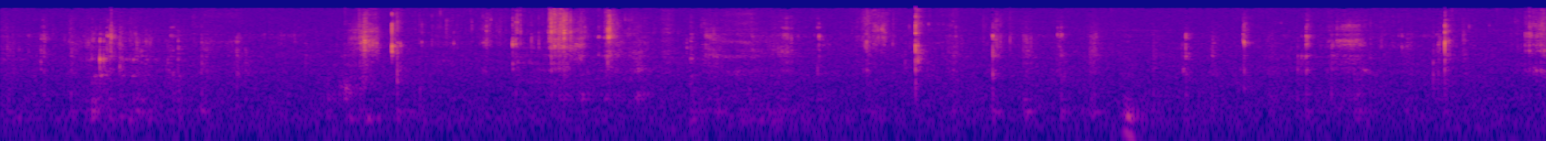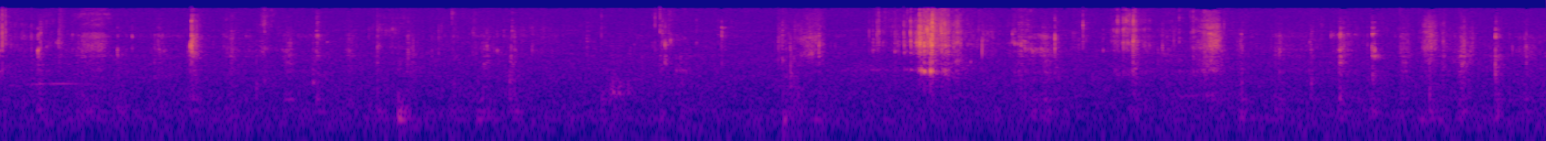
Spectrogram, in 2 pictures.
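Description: Close-miked chewing of fried cassava, with irregular crisp crunches and bites; the loudest crunch comes about three-quarters of the way through.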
